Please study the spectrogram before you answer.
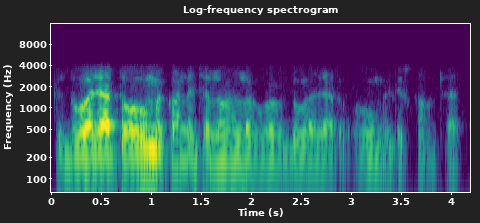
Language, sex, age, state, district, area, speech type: Maithili, male, 45-60, Bihar, Madhubani, rural, conversation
